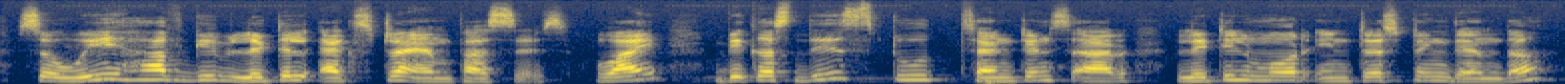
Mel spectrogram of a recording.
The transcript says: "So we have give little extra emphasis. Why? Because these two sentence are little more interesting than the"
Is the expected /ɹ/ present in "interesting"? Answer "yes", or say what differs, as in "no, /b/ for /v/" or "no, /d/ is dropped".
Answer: yes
